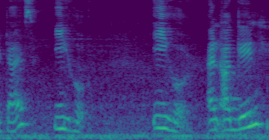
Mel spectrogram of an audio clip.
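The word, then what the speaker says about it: ihr: we call it as eher either and again here r is not pronounced okay it does not have a very prominent sound.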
